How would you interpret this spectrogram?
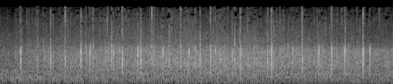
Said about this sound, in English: And those of you who didn't clap, when we get to heaven, I want you to come up to me and say, Pastor, you were right.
